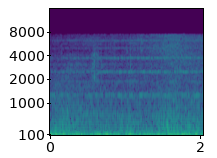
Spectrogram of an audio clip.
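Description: Deep, steady rumble from the film's soundtrack, with faint high held tones above it.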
